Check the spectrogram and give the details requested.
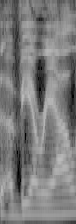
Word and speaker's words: Villarreal: And is your last name pronounced Villarreal?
